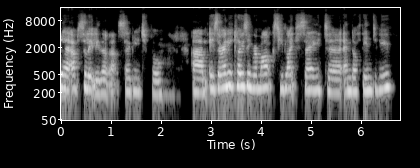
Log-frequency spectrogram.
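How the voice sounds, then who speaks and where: A woman's fairly high voice with an English accent, fairly even in intonation and fairly quick in pace. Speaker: interviewer. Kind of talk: interview.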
